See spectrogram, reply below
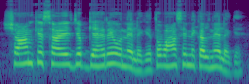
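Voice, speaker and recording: A woman reading a romance novel aloud as an audiobook. Her voice sits somewhat high, with steady, even storytelling. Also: moderate pace. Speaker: narrator.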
